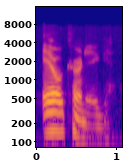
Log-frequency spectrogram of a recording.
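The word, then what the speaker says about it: Erlkönig: It would be Errol Koenig. – Errol Koenig.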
